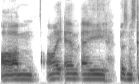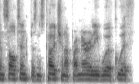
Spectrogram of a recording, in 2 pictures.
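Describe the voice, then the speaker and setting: Relaxed man with a South African accent. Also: mid-range voice, normal speed. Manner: relaxed, friendly, plain-spoken. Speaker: business consultant. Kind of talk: self-introduction on a group call. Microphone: video call.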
